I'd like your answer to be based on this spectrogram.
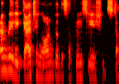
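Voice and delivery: ordinary delivery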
